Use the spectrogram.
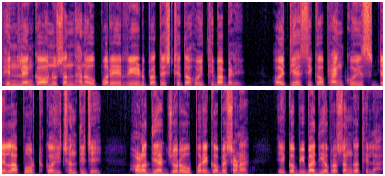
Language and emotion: Odia, neutral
